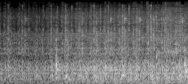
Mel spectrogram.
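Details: Brother 847 computer sewing machine, made in Japan, 220V, after repair (buttons previously did nothing); fast even needle chatter, no catches or grinding, stitching smoothly while sewing decorative pattern 43.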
